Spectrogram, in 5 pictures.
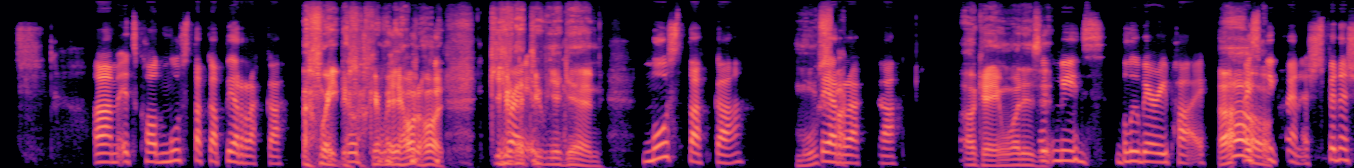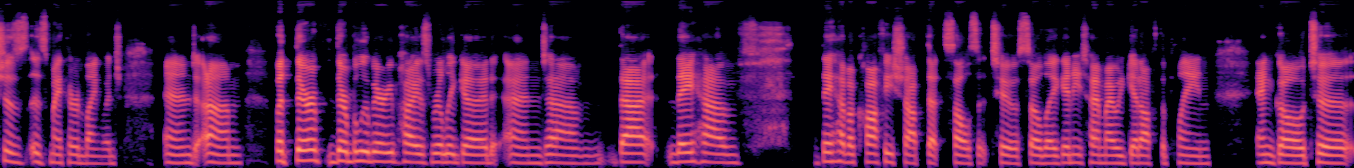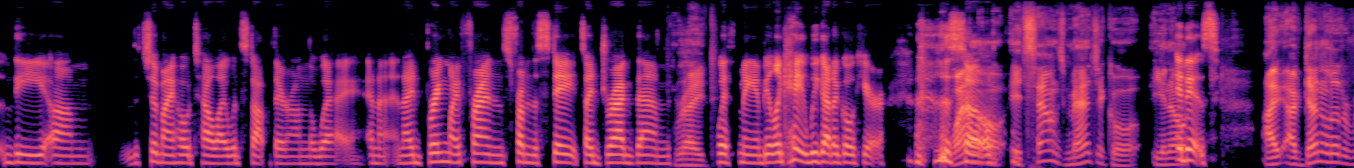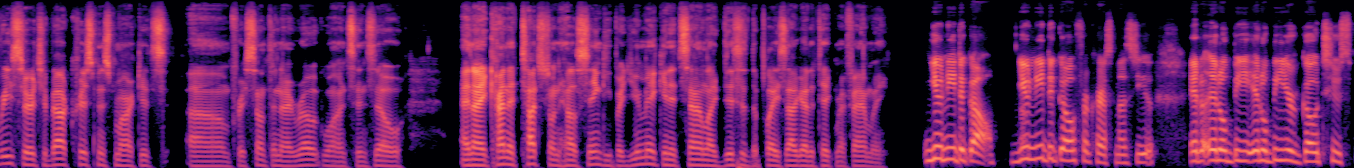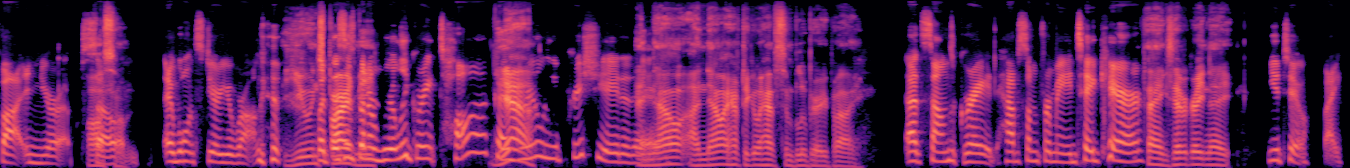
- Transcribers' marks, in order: sniff; in Finnish: "Mustikkapiirakka"; laughing while speaking: "Wait. Okay"; laugh; in Finnish: "Mustikkapiirakka"; chuckle; chuckle; tapping
- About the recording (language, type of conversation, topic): English, unstructured, When friends visit from out of town, where do you take them to eat first, and why is it the perfect introduction to your city?
- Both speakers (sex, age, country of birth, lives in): female, 40-44, United States, United States; male, 55-59, United States, United States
